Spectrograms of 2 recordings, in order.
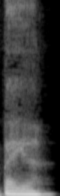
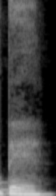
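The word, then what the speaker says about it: Bhaer: Now don't laugh at his horrid name, it isn't pronounced either bear or beer, as people will say it, but something between the two, as only Germans can give it.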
